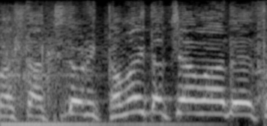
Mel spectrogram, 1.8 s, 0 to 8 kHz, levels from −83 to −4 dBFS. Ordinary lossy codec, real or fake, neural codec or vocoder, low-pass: Opus, 16 kbps; real; none; 7.2 kHz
